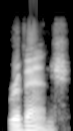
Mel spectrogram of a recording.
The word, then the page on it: revenge: American English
